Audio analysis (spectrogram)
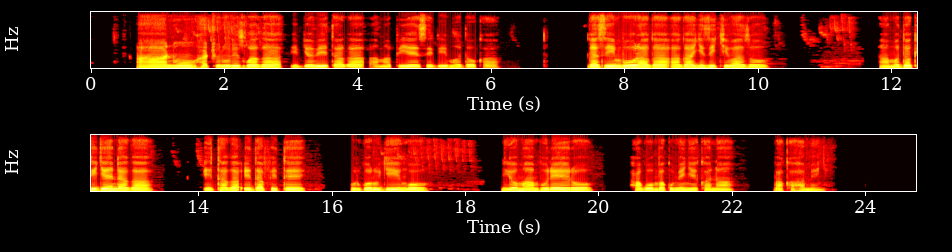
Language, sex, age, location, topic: Kinyarwanda, female, 50+, Musanze, finance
